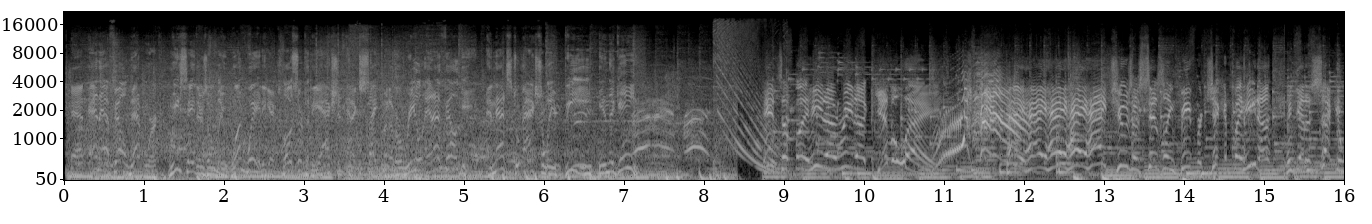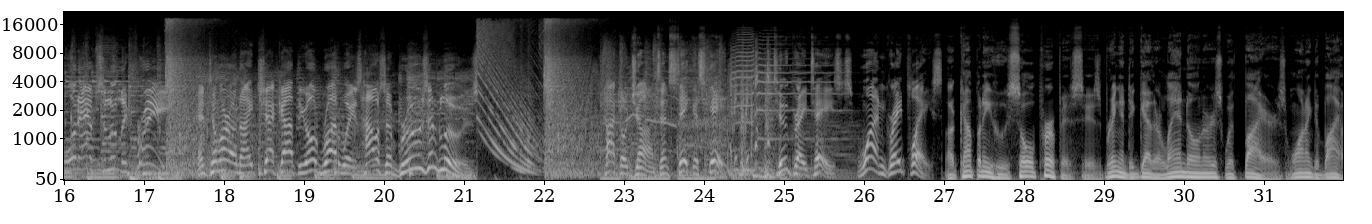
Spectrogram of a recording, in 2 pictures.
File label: commercial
